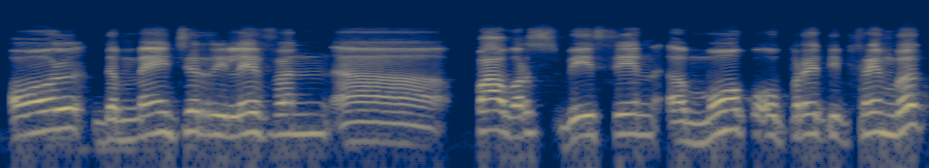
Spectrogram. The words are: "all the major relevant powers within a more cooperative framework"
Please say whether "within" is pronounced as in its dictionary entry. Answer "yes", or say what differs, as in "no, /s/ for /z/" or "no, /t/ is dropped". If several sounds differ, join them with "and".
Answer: no, /s/ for /θ/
